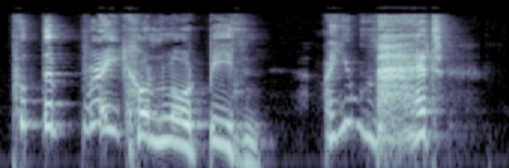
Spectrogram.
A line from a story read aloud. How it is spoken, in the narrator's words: I cried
